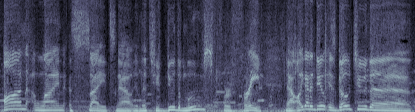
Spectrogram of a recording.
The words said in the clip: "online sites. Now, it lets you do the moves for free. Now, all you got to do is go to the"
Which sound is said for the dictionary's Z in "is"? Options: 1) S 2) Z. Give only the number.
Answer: 2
